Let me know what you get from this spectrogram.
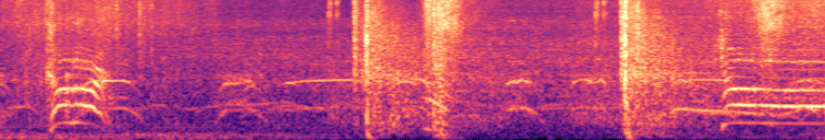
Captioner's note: gunshot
